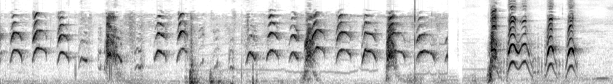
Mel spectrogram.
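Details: Newborn puppies suckling from their mother: a steady string of arched, squeaky whines about twice a second, ending in quicker, higher squeals.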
